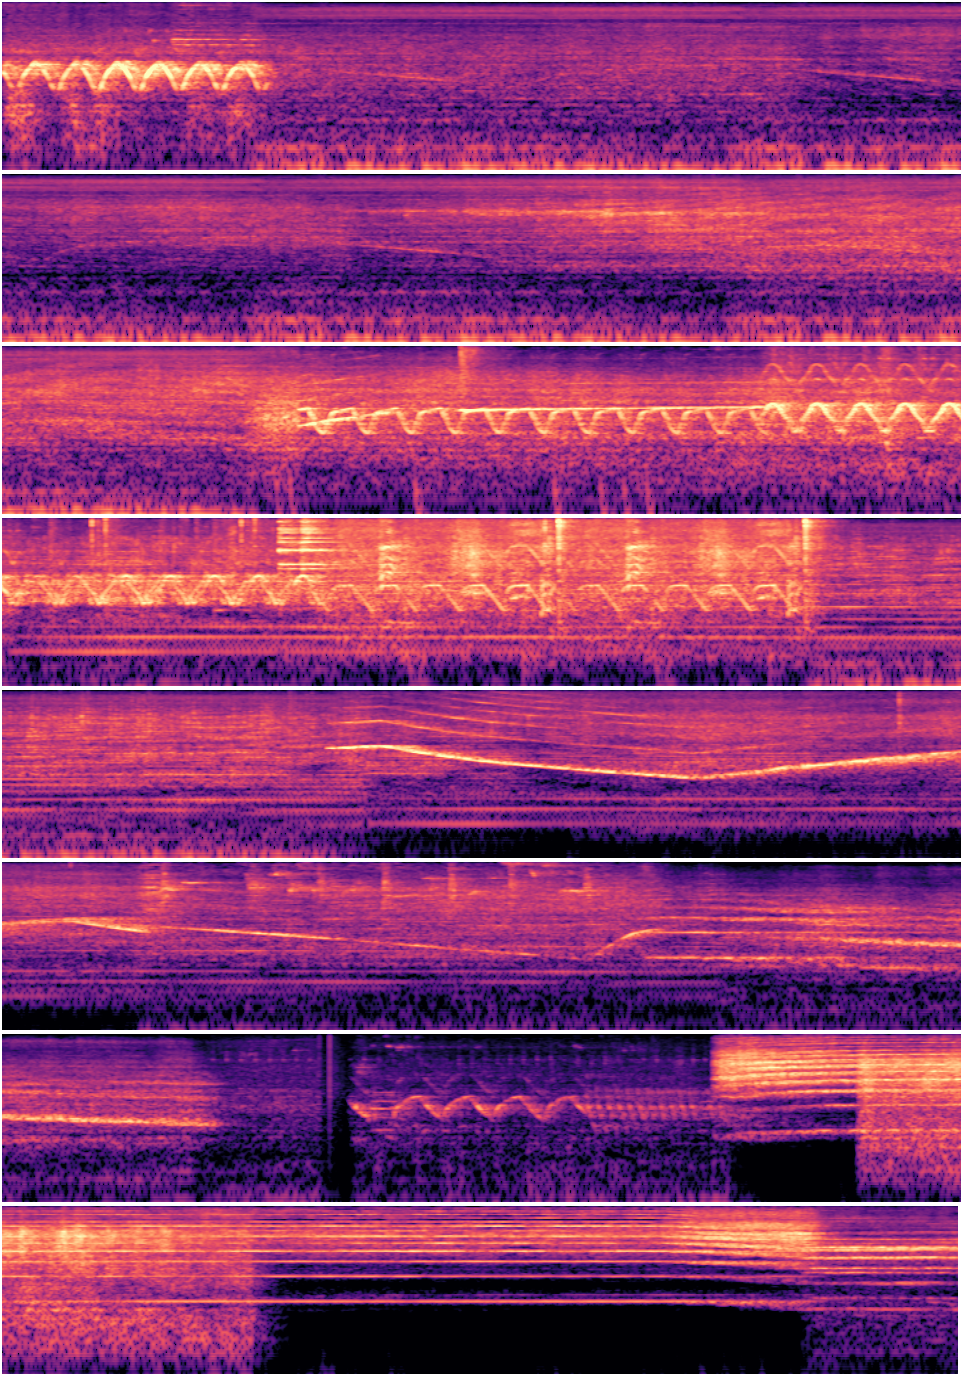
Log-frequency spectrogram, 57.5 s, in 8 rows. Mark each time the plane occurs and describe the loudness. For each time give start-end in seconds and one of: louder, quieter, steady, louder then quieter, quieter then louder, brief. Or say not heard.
0.1-44.6 louder then quieter
49.5-52.2 brief.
